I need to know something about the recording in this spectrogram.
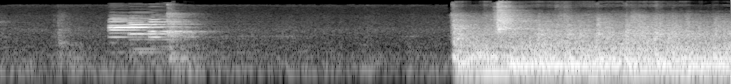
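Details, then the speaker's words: Electrolux front-load dryer: a beep, then a heavy, rapid thumping rumble from the drum at startup, which began suddenly with a load in it; something stuck in the motor or rollers is suspected, not confirmed. "see that loud kind of thumbing rumbling noise that's not normal that means there's something wrong"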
